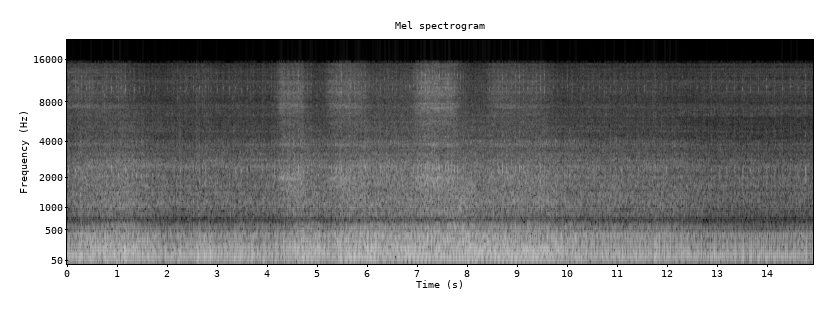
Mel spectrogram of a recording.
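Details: 1982 Toyota SR5 4WD Trekker pickup, returning to the road: low, lumpy idle that wavers and stumbles, barely keeps running; must be held in the cab to stay running.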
